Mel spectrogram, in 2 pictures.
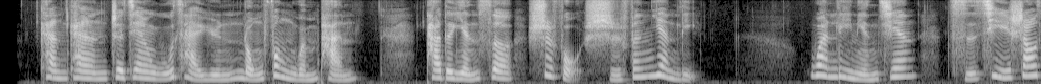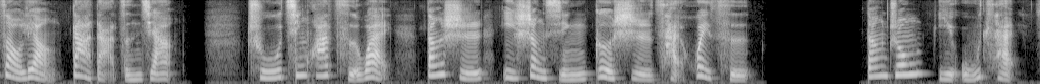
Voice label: Mandarin

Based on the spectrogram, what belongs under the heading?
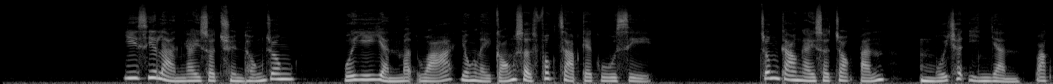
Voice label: Cantonese, audio guide; 薩法維王朝蘇萊曼沙阿一世「打獵」圖地毯; 大布里士，薩法維伊朗; 約1610年

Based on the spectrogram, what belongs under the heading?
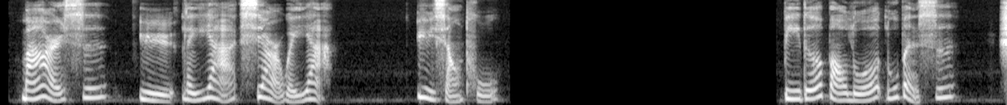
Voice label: Putonghua

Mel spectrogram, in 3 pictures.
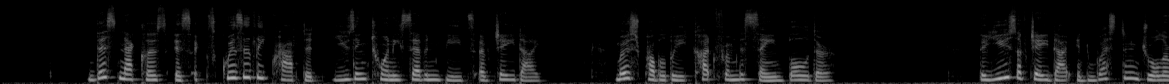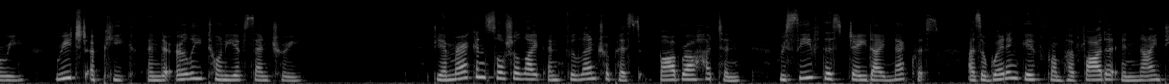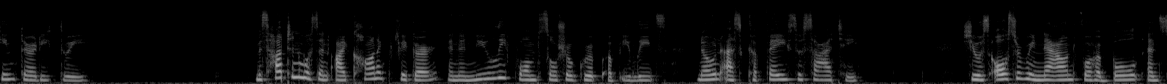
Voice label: English, audio guide

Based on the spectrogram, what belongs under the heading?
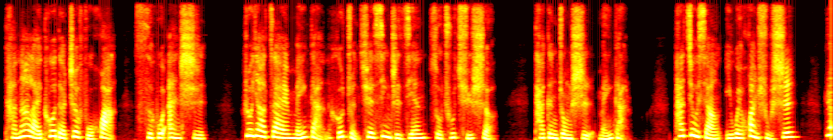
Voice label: Mandarin, audio guide; g9-botticelli-to-van-gogh

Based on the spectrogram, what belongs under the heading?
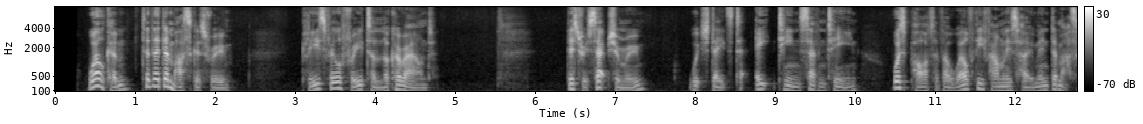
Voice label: English, audio guide; Exploring the Damascus Room; multimedia installation

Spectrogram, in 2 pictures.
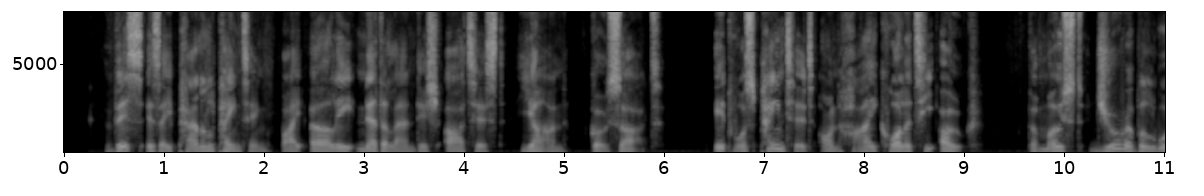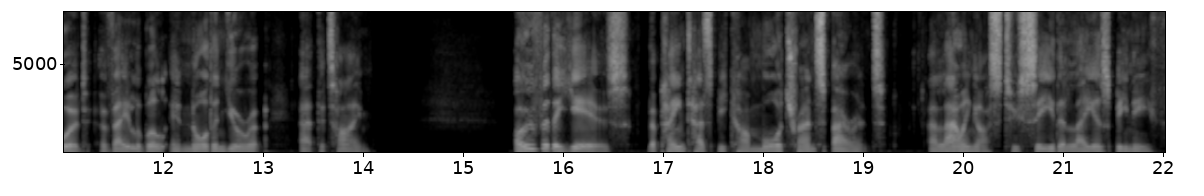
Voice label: English, audio guide

